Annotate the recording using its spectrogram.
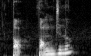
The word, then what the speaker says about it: Bong Joon-ho: Bong Joon-ho? – Yeah, that's pretty good.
